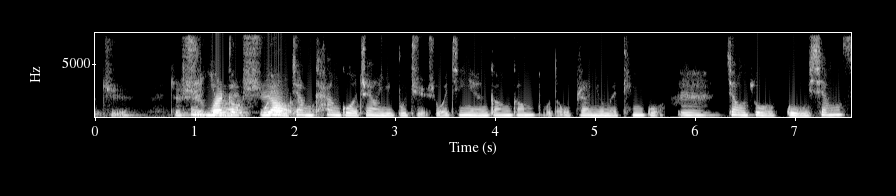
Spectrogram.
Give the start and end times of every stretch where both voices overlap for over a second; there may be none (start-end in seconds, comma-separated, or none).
0.9-2.4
